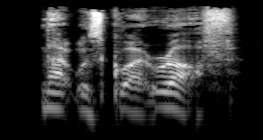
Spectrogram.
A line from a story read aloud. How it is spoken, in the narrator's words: he said in a strained voice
